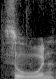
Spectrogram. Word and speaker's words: ศูนย์: Thai you say ศูนย์ศูนย์ ศูนย์ Pronunciation is same as คุณ from ขอบ ศูนย์ except the sound is longer this time.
